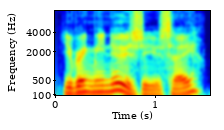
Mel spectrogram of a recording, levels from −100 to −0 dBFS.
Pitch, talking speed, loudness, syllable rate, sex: 145 Hz, 270 wpm, -16 LUFS, 5.1 syllables/s, male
